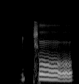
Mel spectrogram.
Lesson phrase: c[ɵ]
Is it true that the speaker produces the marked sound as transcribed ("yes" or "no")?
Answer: no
